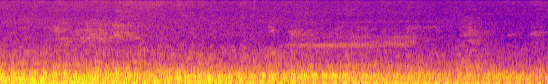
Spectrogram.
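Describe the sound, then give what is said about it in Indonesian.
A motorcycle engine rumbles loudly, its low throbbing drone holding steady with a slight pulsing rhythm before easing off a little at the end. “yang keras kalau ngomong ya maafin dong ada motor”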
